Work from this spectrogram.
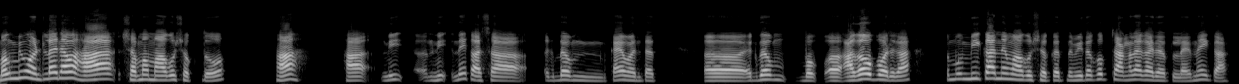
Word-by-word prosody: मग 230 +2 +4
मी 280 +2 -3
म्हटलं 275 -3 +3
राव 290 0 +6
हा 205 - +7 0.3
क्षमा 225 -1 -1
मागू 200 +2 +2
शकतो, 175 -1 -6 0.6
हां. - - +6 0.5
हा 180 - +4 0.3
मी 205 - -6 0.4
मी 205 +3 -9
नाही 250 - -5
का 230 - 0
असा 185 0 -1 0.5
एकदम 195 +2 -4 0.3
काय 205 +2 +2
म्हणतात 180 -3 -4 0.5
अ, 170 - -1 0.4
एकदम 215 +4 -2 0.5
आगाऊ 185 +8 +5
पोरगा 200 -2 +1
तर 225 0 -23
मग 250 +2 -7
मी 265 +1 -2
का 275 +1 +5
नाही 260 -1 -2
मागू 215 -2 +1
शकत? 190 0 -4
नाही, 195 - -9
मी 200 - -4
तर 220 - -2
खूप 240 0 -7
चांगल्या 215 +1 +1
घरातला 180 -6 -3
आहे 160 - -5
नाही 220 +2 -5
का. 150 0 -2
210 Hz, 185 wpm, -22 LUFS, 185-230 Hz, 0.6 s, हा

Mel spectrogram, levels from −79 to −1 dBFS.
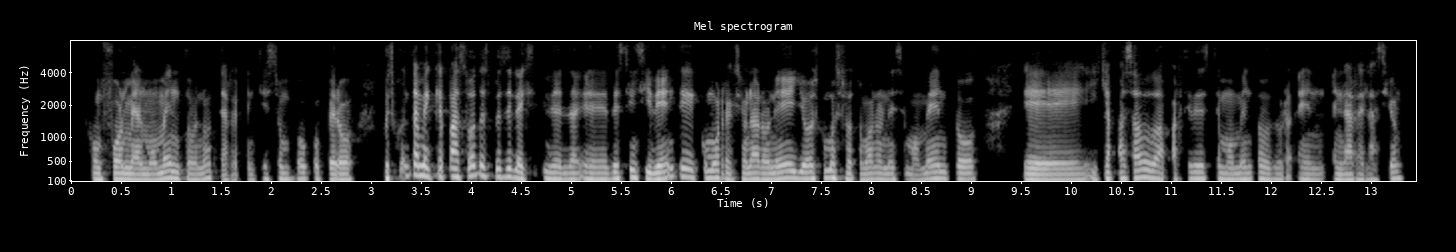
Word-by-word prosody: conforme 125 -1 +2
al 115 - +2
momento, 120 +1 +1
¿no?, 135 +5 -1
te 115 - -5
arrepentiste 115 +3 -8
un 125 0 -2
poco, 130 -1 -4
pero, 115 0 +2 0.3
pues, 140 0 +1
cuéntame, 200 -2 +3
¿qué 175 -1 +1
pasó 180 +3 +3
después 185 -4 -1
del 175 -4 +2
acci 130 - -2
del, 130 -3 +1
eh, 125 -1 +1
de 135 - +2
este 140 +4 -1
incidente? 155 +4 +2
¿Cómo 150 +1 +2
reaccionaron 125 -2 0
ellos, 140 0 +3
cómo 155 +1 +2
se 145 - -12
lo 120 - +2
tomaron 125 +1 -2
en - - -1
ese 120 0 -7
momento? 130 +2 -1 0.4
Eh, 115 0 +3
¿y 120 - -5
qué 135 - -1
ha - - 0
pasado 150 +3 +1
a 130 - -3
partir 135 0 -5
de 135 - +2
este 135 -1 -6
momento 125 +1 -1
dura 120 0 -6
en 120 0 -4
en 120 - -2
la 115 0 +1
relación? 115 +4 -5
130 Hz, 205 wpm, -24 LUFS, 120-140 Hz, 0.4 s, cuéntame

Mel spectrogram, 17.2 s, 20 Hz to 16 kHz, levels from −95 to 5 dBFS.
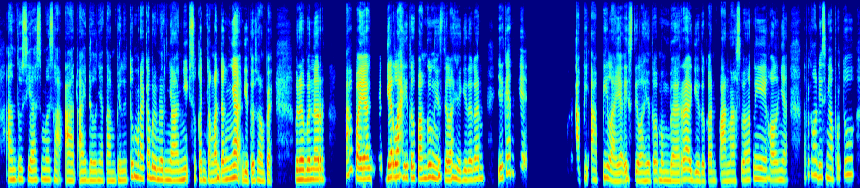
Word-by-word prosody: antusiasme 190 0 -2
saat 175 -2 -2
idol-nya 175 0 -3
tampil 170 +1 -5
itu 245 - -4
mereka 220 -1 -1
bener-bener 195 -3 +2
nyanyi 180 +2 0
sekencang-kencangnya, 185 +4 +2
gitu, 165 -1 +1
sampai, 165 -3 -2 0.5
bener-bener 195 +1 +6 0.5
apa 380 - +2
ya, 205 0 +8
geger 205 +5 +3
lah 255 - +8
itu 225 0 +1
panggung 215 +3 +4
istilahnya, 200 -3 +1
gitu 185 0 -1
kan, 205 +2 -2 0.3
jadi 215 - +2
kan 320 +4 -2 0.2
kayak, - - -5 0.9
berapi-api 190 +5 -3
lah 165 -5 0
ya 160 - 0
istilahnya 170 -3 -2
tuh, 175 +1 -3
membara 170 +2 -1
gitu 165 -1 -3
kan 170 +1 -6
panas 165 +2 -3
banget 180 +2 -4
nih 210 -2 -1
hall-nya. 175 +1 -4 0.2
Tapi 270 - -17
kalau 280 0 -5
di 235 - -2
Singapura 215 -3 -6
tuh 290 +4 -4
185 Hz, 145 wpm, -21 LUFS, 175-210 Hz, 0.9 s, ya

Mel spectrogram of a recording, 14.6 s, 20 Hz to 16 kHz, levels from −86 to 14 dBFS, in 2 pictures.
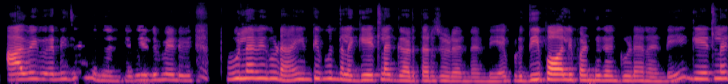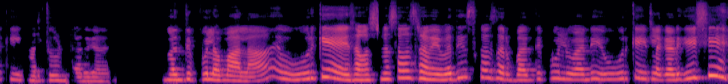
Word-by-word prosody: అవి 250 +3 +4 0.3
నిజంగానండి 250 -10 -9
రెడిమేడ్‌వి. 220 -1 -3 0.3
పూలవి 290 +3 +3
కూడా 225 -7 0
ఇంటి 255 +3 -1
ముందల 255 -5 0
గేట్‌లకి 220 0 0
కడతారు 190 0 -2
చూడండి. 170 -3 -6
ఇప్పుడు 190 +1 -6
దీపావళి 235 0 +8
పండుగకి 205 -2 -1
కూడానండి 180 -2 -5 0.2
గేట్‌లకి 270 -1 -1
కడుతూ 195 +1 -6
ఉంటారు 175 -3 -8
కదా. 165 0 -9 0.6
బంతి 225 +2 +2
పూల 245 -1 +2
మాల 195 -3 +2 0.5
ఊరికే 290 +7 +3 0.3
సంవత్సరం, 225 +3 +1
సంవత్సరం 300 -4 +3
ఎవరు 245 +2 +3
తీసుకొస్తారు 315 -7 -2
బంతి 220 +4 -2
పూలు 280 -3 -2
అని 240 +4 -2 0.2
ఊరికే 275 +3 -3
ఇట్లా 260 -3 -1
కడిగేసి 295 - +3
230 Hz, 130 wpm, -24 LUFS, 200-270 Hz, 0.6 s, దీపావళి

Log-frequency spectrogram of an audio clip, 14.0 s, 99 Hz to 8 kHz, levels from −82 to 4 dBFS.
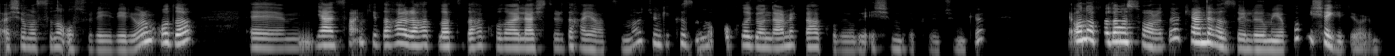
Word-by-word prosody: aşamasına 200 0 -9
o 180 - -9
süreyi 165 -2 -13
veriyorum. 200 - -1
O 290 +1 +2
da, 315 +7 +5 0.6
emm, 190 +7 -8
yani, 235 -1 +5
sanki 260 0 -11
daha 260 +2 +2
rahatlat 230 -2 0
daha 210 +3 -5
kolaylaştırdı 190 -1 -3
hayatımı. 175 - -10
Çünkü 255 -4 -10
kızımı 245 -5 -11
okula 225 +1 -5
göndermek 205 +2 -3
daha 205 0 -2
kolay 155 -4 -19
oluyor. 155 +1 -15
Eşim 170 -2 -16
bırakıyor 155 -3 -27
çünkü. 165 - -17 0.9
E, 340 - -9
o 335 +2 +9
noktadan 310 -3 +7
sonra 230 -10 -4
da 405 +1 -2
kendi 295 -5 +7
hazırlığımı 180 -7 -3
yapıp 390 - -6
işe 315 -8 +2
gidiyorum. 165 -2 -9
205 Hz, 145 wpm, -24 LUFS, 185-260 Hz, 0.9 s, o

